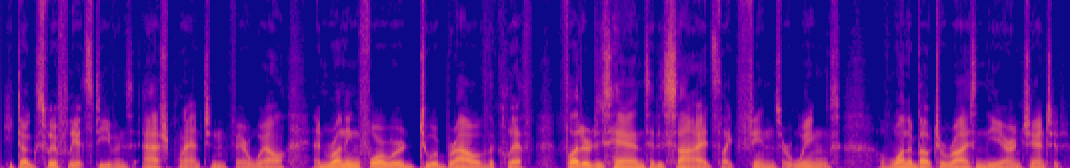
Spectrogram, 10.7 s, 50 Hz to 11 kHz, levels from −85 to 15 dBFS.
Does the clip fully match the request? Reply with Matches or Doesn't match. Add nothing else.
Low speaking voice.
Matches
